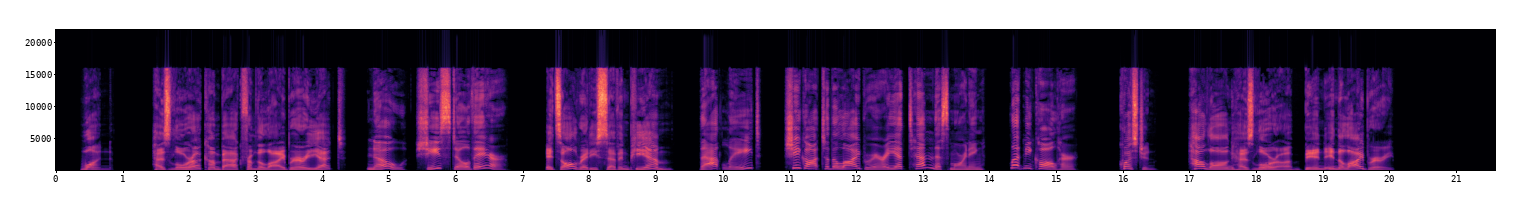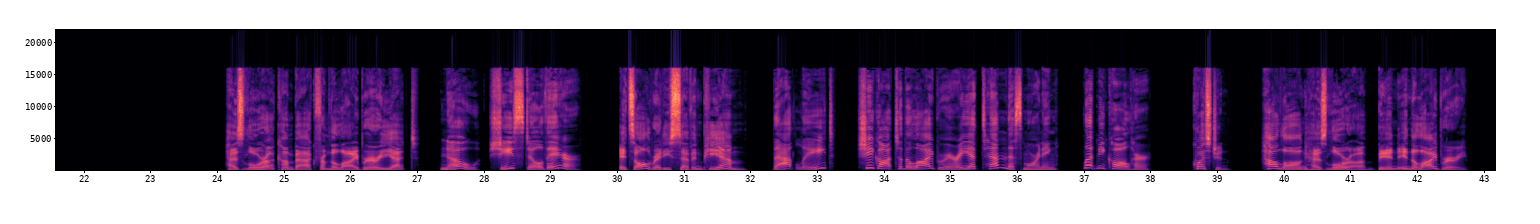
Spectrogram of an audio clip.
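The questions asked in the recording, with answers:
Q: How long has Laura been in the library?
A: Nine hours (since 10 a.m., now 7 p.m.)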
